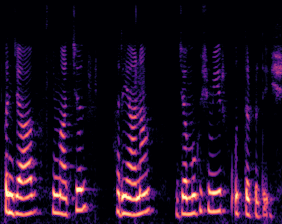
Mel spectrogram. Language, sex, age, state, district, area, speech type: Punjabi, female, 30-45, Punjab, Mansa, urban, spontaneous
